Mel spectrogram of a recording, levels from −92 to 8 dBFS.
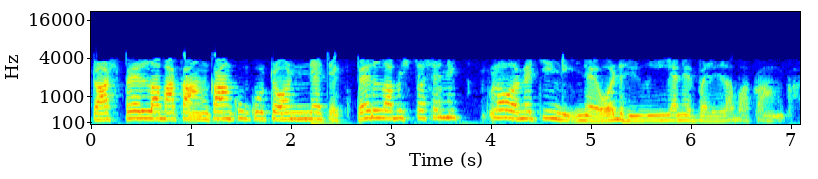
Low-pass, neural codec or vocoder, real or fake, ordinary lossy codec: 19.8 kHz; none; real; AAC, 16 kbps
